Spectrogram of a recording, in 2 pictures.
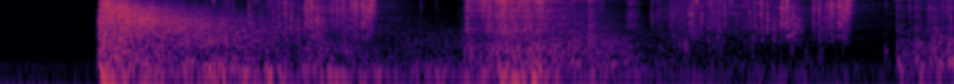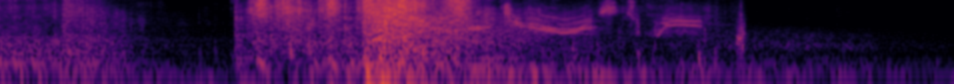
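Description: Gunshots ring out and echo.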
